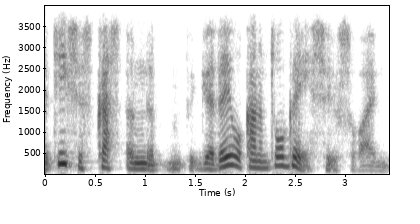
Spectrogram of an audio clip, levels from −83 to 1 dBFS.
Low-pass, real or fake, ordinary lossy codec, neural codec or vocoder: 3.6 kHz; fake; Opus, 16 kbps; codec, 16 kHz, 0.5 kbps, X-Codec, HuBERT features, trained on LibriSpeech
